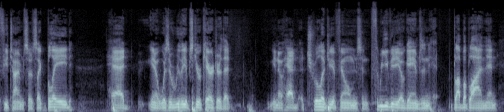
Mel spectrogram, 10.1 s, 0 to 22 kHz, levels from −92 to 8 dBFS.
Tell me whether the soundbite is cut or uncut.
uncut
